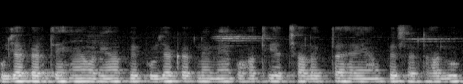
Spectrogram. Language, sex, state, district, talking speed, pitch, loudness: Hindi, male, Chhattisgarh, Kabirdham, 235 wpm, 135 Hz, -16 LUFS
